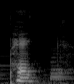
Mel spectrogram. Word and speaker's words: 백: 100 in Korean is pronounced 백. So Koreans use it to mean the English word back.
